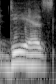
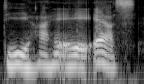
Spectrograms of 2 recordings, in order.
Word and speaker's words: Dias: They've got the Diaz name wrong. It's Dias. and they've got it Z.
